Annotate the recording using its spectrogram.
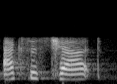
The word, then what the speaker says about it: AXS Chat: It is Access Chat, and it is, but it's spelled A as in Apple, X as in X-ray, S as in Sam, then chat, AXS Chat.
